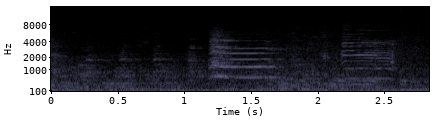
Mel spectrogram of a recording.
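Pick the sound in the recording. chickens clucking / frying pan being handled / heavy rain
chickens clucking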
